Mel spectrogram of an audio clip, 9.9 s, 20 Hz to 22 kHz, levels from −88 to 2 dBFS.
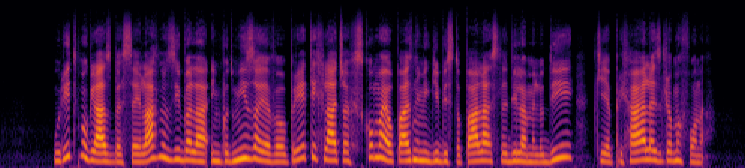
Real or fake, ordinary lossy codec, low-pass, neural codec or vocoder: fake; none; 19.8 kHz; autoencoder, 48 kHz, 32 numbers a frame, DAC-VAE, trained on Japanese speech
